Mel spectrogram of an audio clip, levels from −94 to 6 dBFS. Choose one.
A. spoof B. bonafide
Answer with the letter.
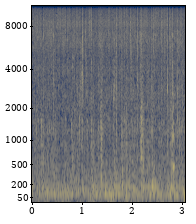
A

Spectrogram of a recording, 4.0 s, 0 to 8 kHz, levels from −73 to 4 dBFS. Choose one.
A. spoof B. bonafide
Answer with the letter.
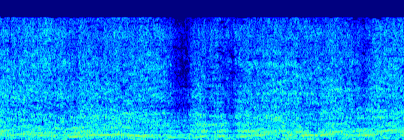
A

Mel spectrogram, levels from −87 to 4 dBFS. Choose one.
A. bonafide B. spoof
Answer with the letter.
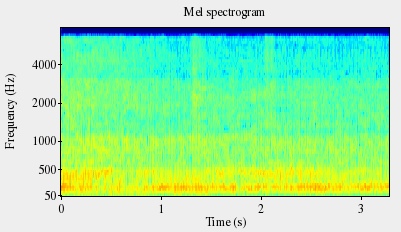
B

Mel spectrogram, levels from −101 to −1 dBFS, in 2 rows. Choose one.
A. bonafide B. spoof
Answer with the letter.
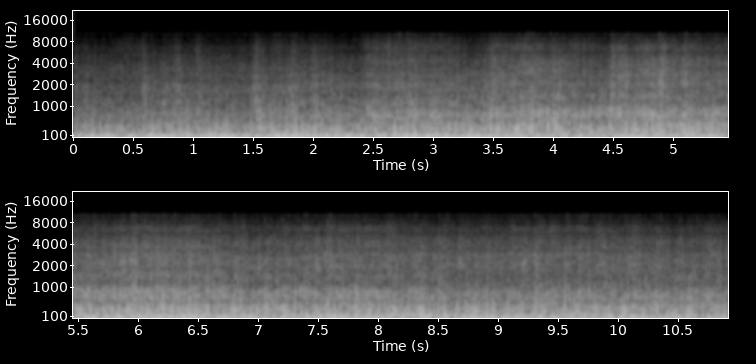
B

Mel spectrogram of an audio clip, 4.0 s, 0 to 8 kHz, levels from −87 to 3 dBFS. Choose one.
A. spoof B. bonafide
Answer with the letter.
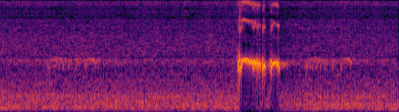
A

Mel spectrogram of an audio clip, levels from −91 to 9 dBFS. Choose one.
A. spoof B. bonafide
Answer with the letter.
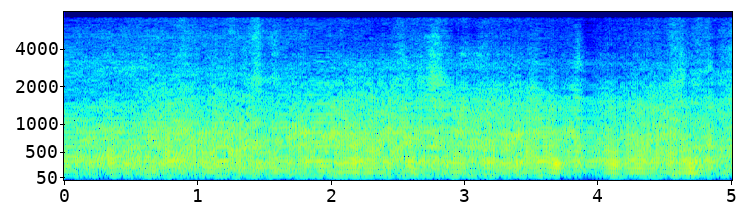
A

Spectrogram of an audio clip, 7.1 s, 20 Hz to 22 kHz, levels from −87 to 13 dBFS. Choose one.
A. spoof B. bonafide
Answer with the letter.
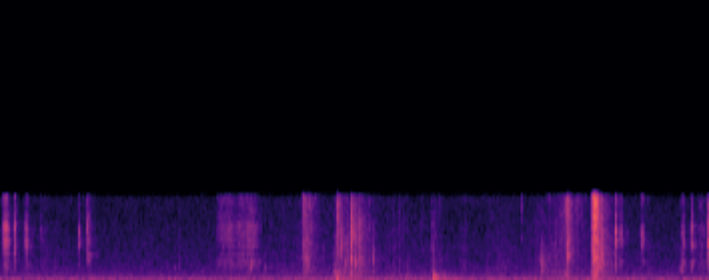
B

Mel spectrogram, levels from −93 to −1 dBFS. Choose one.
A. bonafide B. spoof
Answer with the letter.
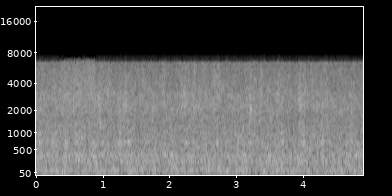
B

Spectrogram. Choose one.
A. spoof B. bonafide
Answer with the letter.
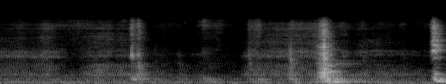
A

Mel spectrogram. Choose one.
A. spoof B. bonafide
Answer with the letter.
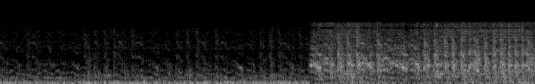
A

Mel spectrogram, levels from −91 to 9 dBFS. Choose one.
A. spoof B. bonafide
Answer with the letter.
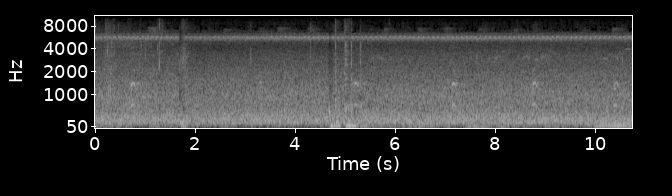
B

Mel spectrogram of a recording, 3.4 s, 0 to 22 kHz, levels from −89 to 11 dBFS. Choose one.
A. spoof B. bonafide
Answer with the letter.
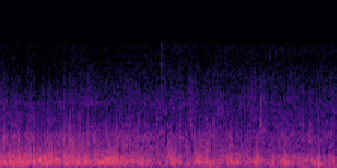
A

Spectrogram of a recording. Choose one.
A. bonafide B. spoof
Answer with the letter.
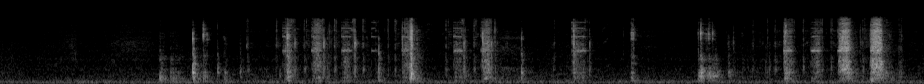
A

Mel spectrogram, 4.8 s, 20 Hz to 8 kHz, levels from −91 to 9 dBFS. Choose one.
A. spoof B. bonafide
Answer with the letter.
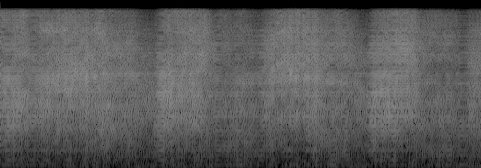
A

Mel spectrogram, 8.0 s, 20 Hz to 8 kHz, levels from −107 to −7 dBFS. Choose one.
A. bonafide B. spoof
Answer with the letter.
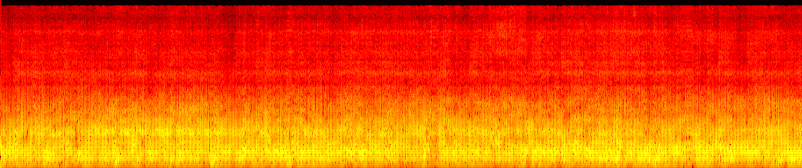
B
